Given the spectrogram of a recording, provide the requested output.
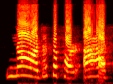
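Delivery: the friends stand firm against bear; firm group refusal. Acted. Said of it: "said the mouse".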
